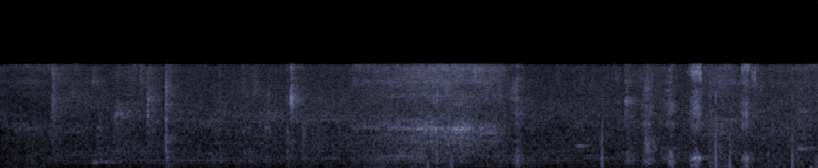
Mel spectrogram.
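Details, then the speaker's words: Man filmed asleep at night after the light is switched on: irregular snorting, rattling snoring in a quiet room. "a gente vai acender a luz e vamos filmar ele roncando"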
